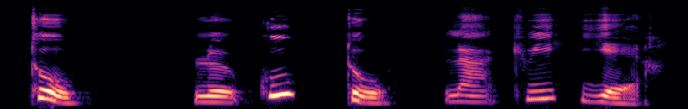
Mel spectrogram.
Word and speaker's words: cuillère: to le couteau la cuillère on entend bien le son ye dans le mot cuillère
